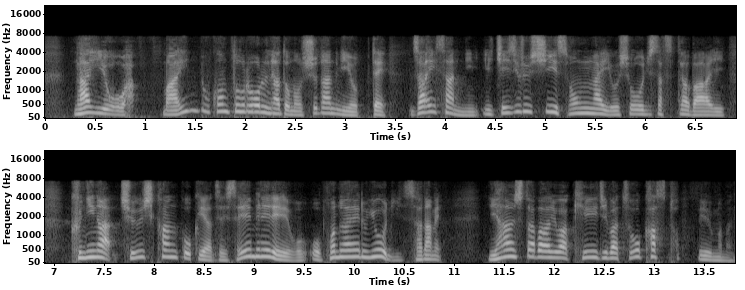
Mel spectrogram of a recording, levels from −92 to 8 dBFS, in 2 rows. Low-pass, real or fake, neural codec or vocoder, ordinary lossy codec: 7.2 kHz; fake; codec, 16 kHz in and 24 kHz out, 0.6 kbps, FocalCodec, streaming, 4096 codes; none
